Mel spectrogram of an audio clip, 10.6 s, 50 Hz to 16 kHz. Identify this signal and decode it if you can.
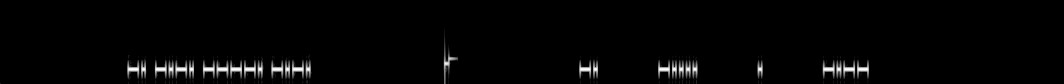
Morse code, heard as a keyed tone, about 36 wpm, spaced as for 18 wpm, 700 Hz. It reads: NC9C N6EY
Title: USA Call Signs - 6x Character Spacing - 35wpm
